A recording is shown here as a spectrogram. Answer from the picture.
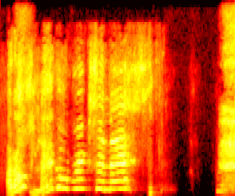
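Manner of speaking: stretched-out, very high incredulous question; mock amazement. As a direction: imitate a stunned security screener, slow squeal. Imitating amazed airport scanner staff.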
